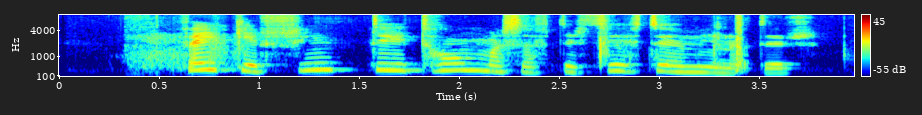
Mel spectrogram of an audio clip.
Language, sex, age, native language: Icelandic, female, 11, Icelandic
